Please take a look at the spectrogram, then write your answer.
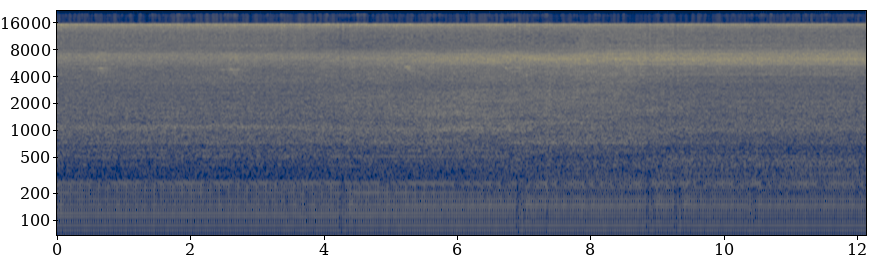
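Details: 2000 Kia Sephia: low idle with a regular beat about three and a half per second plus occasional stumble; one cylinder misfiring at idle, spark plug suspected, not confirmed.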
